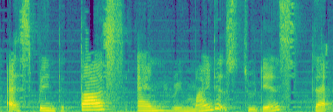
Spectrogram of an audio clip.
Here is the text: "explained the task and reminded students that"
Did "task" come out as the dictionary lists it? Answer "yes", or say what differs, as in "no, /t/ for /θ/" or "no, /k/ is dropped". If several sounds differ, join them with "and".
no, /k/ is dropped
